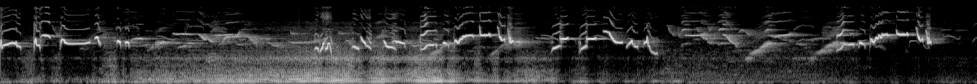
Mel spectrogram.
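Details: Oriental magpie-robin in energetic song, used as a lure to excite listeners: fast, varied whistles and upward sweeps over a rumbling low background early on, continuing as clear, swooping phrases to the end.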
